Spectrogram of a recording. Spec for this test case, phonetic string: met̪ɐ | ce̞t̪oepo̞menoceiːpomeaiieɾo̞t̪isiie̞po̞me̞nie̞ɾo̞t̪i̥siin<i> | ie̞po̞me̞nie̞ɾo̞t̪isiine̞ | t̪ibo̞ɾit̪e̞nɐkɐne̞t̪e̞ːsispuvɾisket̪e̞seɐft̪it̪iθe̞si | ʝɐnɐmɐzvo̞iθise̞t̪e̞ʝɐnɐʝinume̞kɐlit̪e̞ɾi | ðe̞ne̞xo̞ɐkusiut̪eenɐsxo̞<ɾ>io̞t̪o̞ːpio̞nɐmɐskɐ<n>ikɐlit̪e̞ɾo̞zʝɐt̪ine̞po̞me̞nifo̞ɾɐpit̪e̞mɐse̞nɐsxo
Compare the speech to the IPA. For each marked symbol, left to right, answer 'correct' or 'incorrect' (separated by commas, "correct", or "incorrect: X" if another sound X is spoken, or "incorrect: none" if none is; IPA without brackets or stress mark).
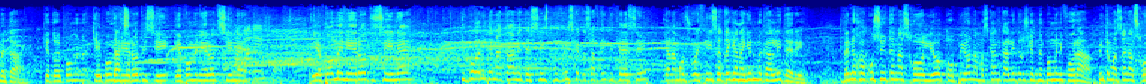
incorrect: e, incorrect: l, correct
